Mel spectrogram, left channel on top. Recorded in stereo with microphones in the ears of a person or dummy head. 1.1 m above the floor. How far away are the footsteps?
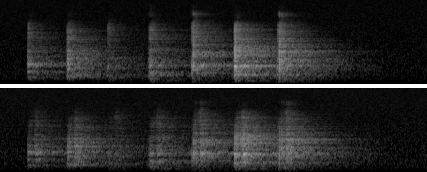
About 7 m.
